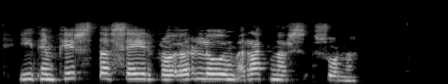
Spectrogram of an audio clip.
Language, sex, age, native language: Icelandic, female, 60-69, Icelandic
